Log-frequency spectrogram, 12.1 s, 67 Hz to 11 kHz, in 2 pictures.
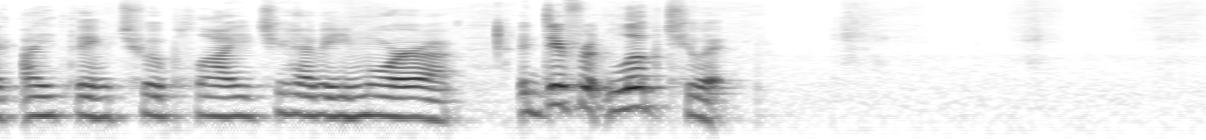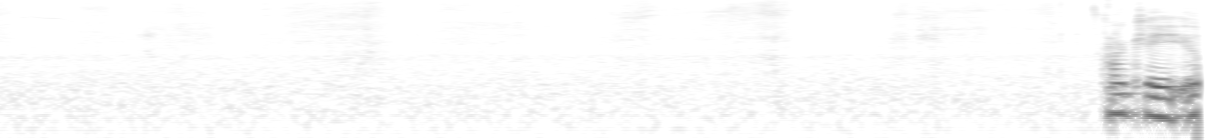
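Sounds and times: spatula scraping paste: 2.7s - 11.6s.

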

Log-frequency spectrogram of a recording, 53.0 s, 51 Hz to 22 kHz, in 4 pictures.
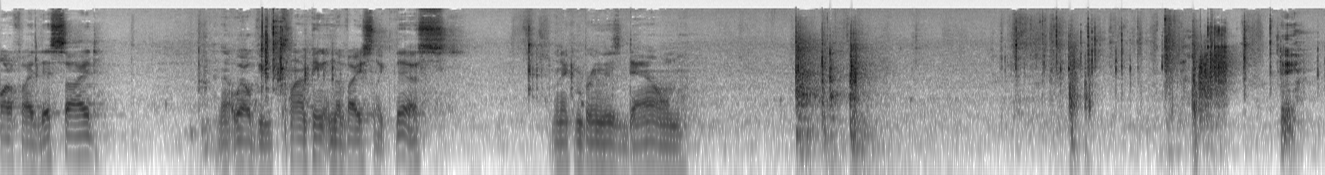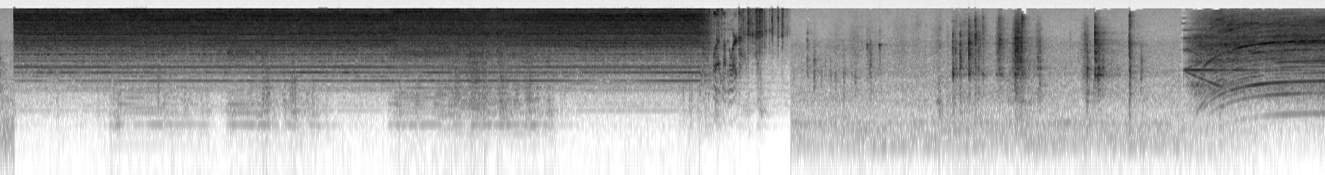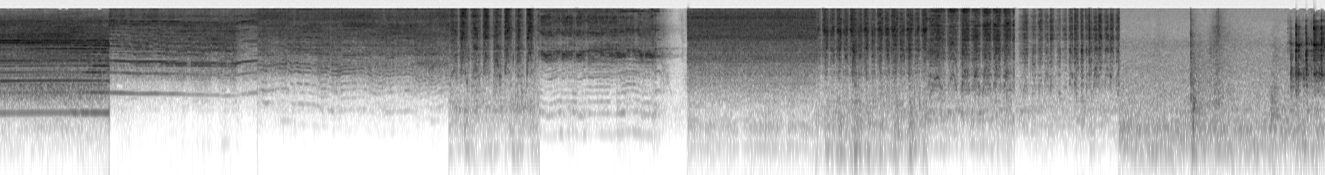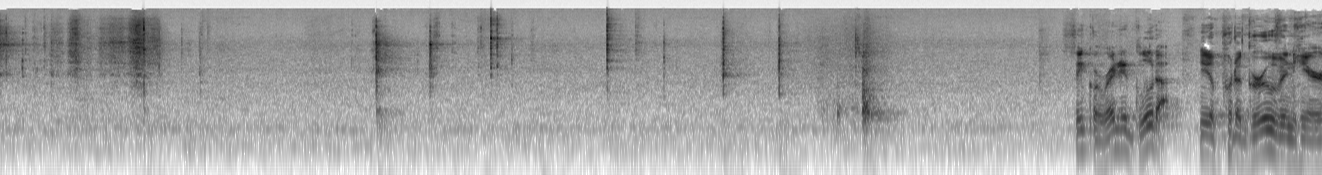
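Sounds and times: cordless drill whine: 25.1s - 27.6s.

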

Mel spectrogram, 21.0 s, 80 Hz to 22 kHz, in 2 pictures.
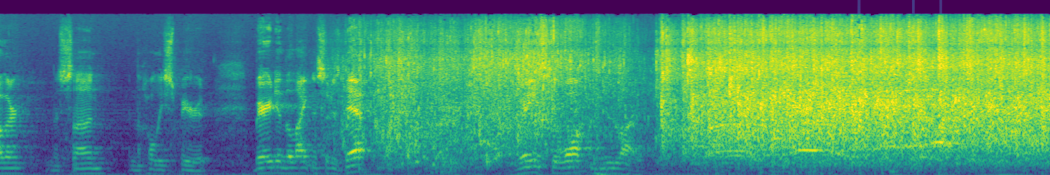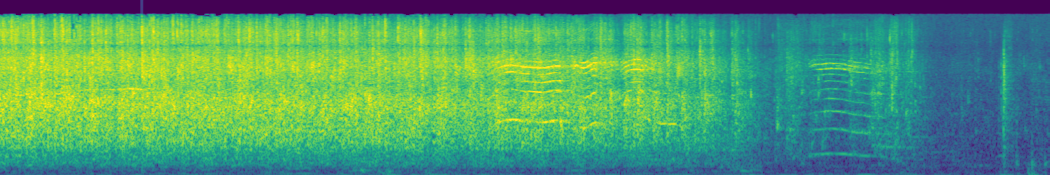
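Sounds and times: congregation applauding: 3.5s - 18.5s
high call or cheer: 6.6s - 19.5s.

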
